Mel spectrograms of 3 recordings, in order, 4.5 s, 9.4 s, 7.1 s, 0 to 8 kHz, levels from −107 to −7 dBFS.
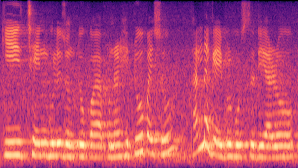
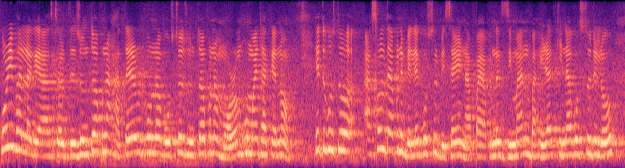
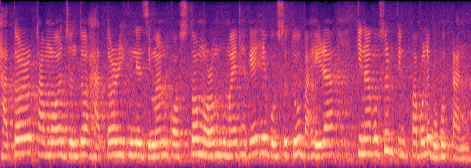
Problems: none marked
